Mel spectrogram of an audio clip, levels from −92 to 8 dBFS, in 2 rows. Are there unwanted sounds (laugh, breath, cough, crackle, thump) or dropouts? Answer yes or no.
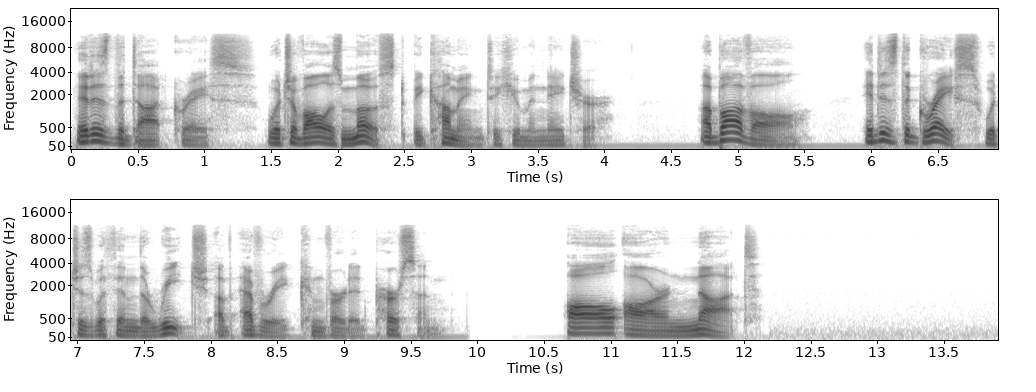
no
